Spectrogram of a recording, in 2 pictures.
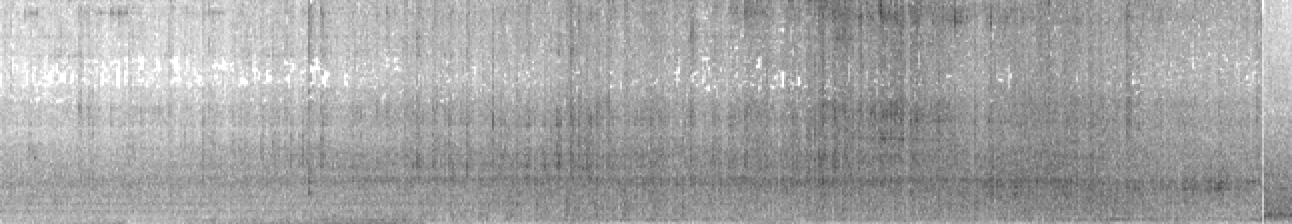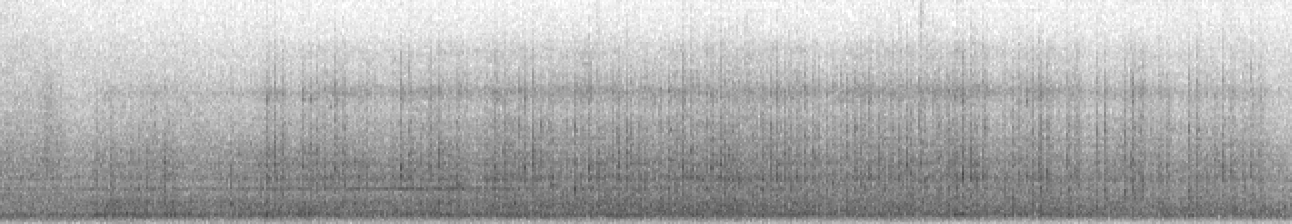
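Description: Suburban electric multiple-unit train running in, its wheels clacking over the rail joints, growing louder as it comes closer. About halfway through the sound changes abruptly to a louder, steady rumble of a train crossing a long bridge over a river.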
